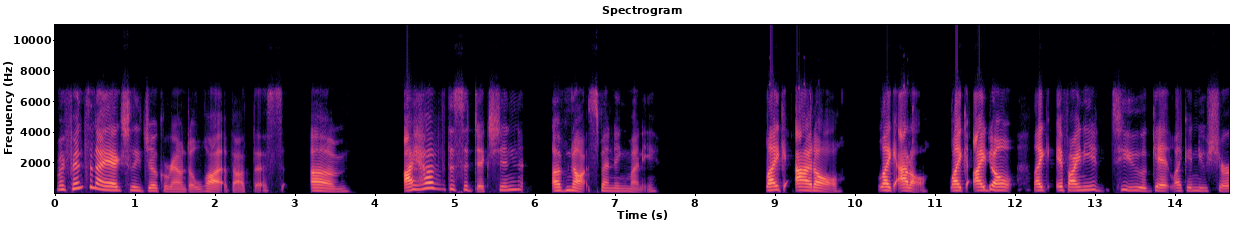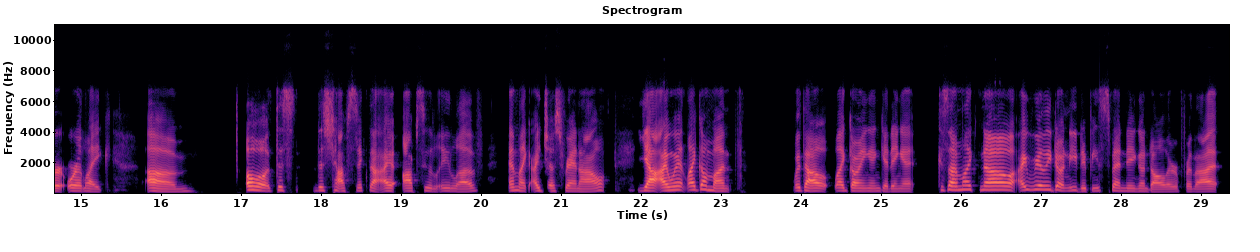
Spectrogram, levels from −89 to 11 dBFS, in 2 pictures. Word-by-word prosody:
my 265 Hz, +2 st, -3 dB
friends 345 Hz, -, -1 dB
and 395 Hz, -, +2 dB
I 280 Hz, -5 st, +8 dB
actually 215 Hz, -2 st, +3 dB
joke 180 Hz, +1 st, -4 dB
around 145 Hz, -1 st, -4 dB
a 135 Hz, -, -5 dB
lot 145 Hz, +4 st, +1 dB
about -, -, -8 dB
this, -, -, -13 dB, 0.3 s
um, 160 Hz, -5 st, +2 dB, 0.7 s
I -, -, +9 dB
have 305 Hz, 0 st, +2 dB
this 275 Hz, -3 st, -8 dB
addiction 235 Hz, +5 st, -6 dB, 0.4 s
of 200 Hz, 0 st, +4 dB
not 205 Hz, -3 st, +3 dB
spending 170 Hz, -4 st, -7 dB
money. 170 Hz, +2 st, -10 dB, 1.3 s
Like, 230 Hz, +3 st, +7 dB
at 215 Hz, -1 st, +9 dB
all. 180 Hz, -4 st, +3 dB, 0.4 s
Like, 220 Hz, -1 st, +6 dB
at 195 Hz, 0 st, +8 dB
all, -, -, -2 dB, 0.3 s
like, 205 Hz, 0 st, +7 dB
I 210 Hz, +1 st, +8 dB
don't 215 Hz, -4 st, +4 dB, 0.3 s
like, 210 Hz, +1 st, +3 dB
if 225 Hz, -1 st, +1 dB
I 210 Hz, 0 st, +7 dB
need 230 Hz, -2 st, -7 dB, 0.2 s
to 210 Hz, -6 st, -5 dB
get, 180 Hz, +3 st, 0 dB
like, 185 Hz, +2 st, -6 dB
a 190 Hz, -, -7 dB
new 185 Hz, -2 st, -11 dB
shirt 170 Hz, -1 st, -4 dB
or, 180 Hz, -1 st, -3 dB
like, 160 Hz, -4 st, -9 dB, 0.4 s
um 155 Hz, -2 st, -1 dB, 0.7 s
oh, 220 Hz, -6 st, +2 dB
this 215 Hz, -2 st, -10 dB, 0.2 s
this 205 Hz, +1 st, -8 dB
ChapStick 175 Hz, +3 st, -6 dB
that -, -, -2 dB
I 180 Hz, -, -2 dB
absolutely 175 Hz, 0 st, -7 dB
love, 160 Hz, +2 st, -8 dB, 0.3 s
and 200 Hz, +2 st, -4 dB
like, 180 Hz, -2 st, -5 dB
I 175 Hz, -, -4 dB
just 175 Hz, 0 st, -10 dB
ran 165 Hz, -2 st, -4 dB
out 155 Hz, +7 st, -5 dB, 0.4 s
yeah, 185 Hz, 0 st, +4 dB
I 195 Hz, -, +3 dB
went, 230 Hz, +2 st, -4 dB
like, 240 Hz, +4 st, -2 dB
a 270 Hz, -, -1 dB
month 170 Hz, -6 st, -3 dB, 0.8 s
without, 175 Hz, -3 st, -1 dB
like, 190 Hz, -1 st, -4 dB
going 175 Hz, -1 st, -4 dB
and 170 Hz, 0 st, -12 dB
getting 160 Hz, -1 st, -7 dB
it, 160 Hz, 0 st, -8 dB, 0.3 s
'cause 225 Hz, +2 st, -15 dB
I'm, 240 Hz, -2 st, 0 dB
like, 265 Hz, 0 st, -6 dB
"No, 240 Hz, -1 st, +2 dB
I 210 Hz, -, 0 dB
really 255 Hz, +1 st, -3 dB
don't 230 Hz, -7 st, -3 dB
need 210 Hz, +3 st, -10 dB
to 170 Hz, -, -7 dB
be 175 Hz, -, -15 dB
spending 175 Hz, -4 st, -9 dB
a 165 Hz, -, -7 dB
dollar 145 Hz, 0 st, -7 dB
for 155 Hz, -, -13 dB
that." 150 Hz, +2 st, -3 dB
190 Hz, 170 wpm, -21 LUFS, 170-220 Hz, 1.3 s, I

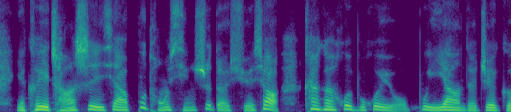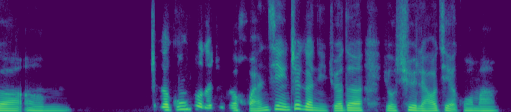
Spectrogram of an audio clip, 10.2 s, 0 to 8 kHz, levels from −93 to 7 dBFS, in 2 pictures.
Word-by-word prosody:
也 165 Hz, -, 0 dB
可 200 Hz, -, +1 dB
以 200 Hz, -, +9 dB
尝 155 Hz, 0 st, 0 dB
试 225 Hz, +3 st, +3 dB
一 -, -, +4 dB
下 180 Hz, +1 st, +1 dB
不 335 Hz, -, -4 dB
同 180 Hz, -, -4 dB
形 170 Hz, -2 st, -5 dB
式 250 Hz, +7 st, +1 dB
的 165 Hz, -5 st, -2 dB
学 155 Hz, +1 st, -5 dB
校， 245 Hz, +7 st, +4 dB, 0.2 s
看 250 Hz, -2 st, +1 dB
看 210 Hz, -2 st, +3 dB
会 245 Hz, +6 st, +2 dB
不 180 Hz, -1 st, -5 dB
会 200 Hz, -1 st, 0 dB
有 165 Hz, -, -5 dB
不 220 Hz, -, -1 dB
一 170 Hz, -2 st, +2 dB
样 180 Hz, -3 st, +4 dB
的 155 Hz, -1 st, -4 dB
这 170 Hz, +3 st, +1 dB
个， 150 Hz, -2 st, +1 dB
呃， 145 Hz, -3 st, -5 dB, 1.1 s
这 -, -, -11 dB
个 190 Hz, -, +4 dB
工 220 Hz, +5 st, -2 dB
作 225 Hz, -2 st, 0 dB
的 165 Hz, -, -2 dB
这 180 Hz, -, -17 dB
个 160 Hz, 0 st, -3 dB
环 135 Hz, +2 st, -2 dB
境。 210 Hz, +2 st, 0 dB
这 275 Hz, +7 st, +1 dB
个 195 Hz, -3 st, +4 dB
你 150 Hz, -3 st, -5 dB
觉 150 Hz, +2 st, 0 dB
得 155 Hz, -1 st, +3 dB, 0.2 s
有 145 Hz, -, -2 dB
去 165 Hz, +5 st, 0 dB
了 145 Hz, 0 st, 0 dB
解 155 Hz, -1 st, -1 dB
过 150 Hz, -1 st, -6 dB
吗？ 135 Hz, -1 st, -5 dB
170 Hz, 275 characters per minute, -22 LUFS, 155-200 Hz, 1.1 s, 以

